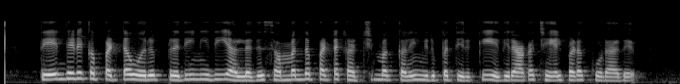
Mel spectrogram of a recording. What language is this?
Tamil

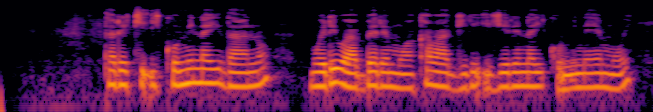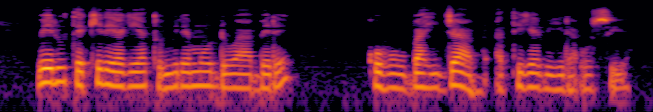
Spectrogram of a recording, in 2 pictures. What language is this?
Kikuyu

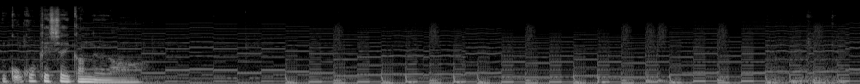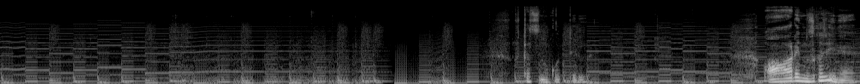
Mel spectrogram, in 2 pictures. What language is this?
Japanese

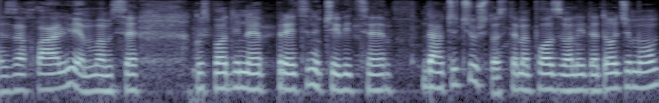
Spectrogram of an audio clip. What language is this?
Serbian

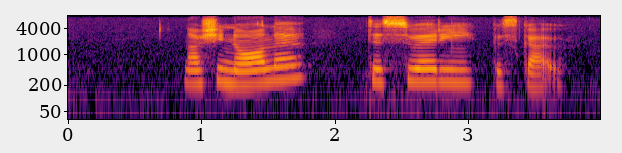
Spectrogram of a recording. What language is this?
Afrikaans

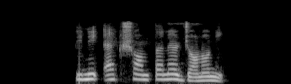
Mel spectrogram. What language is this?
Bangla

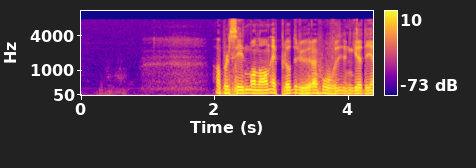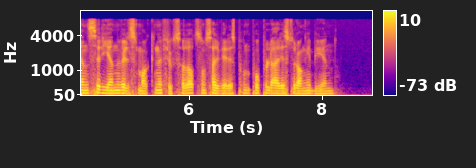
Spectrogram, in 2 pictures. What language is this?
Norwegian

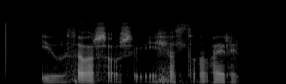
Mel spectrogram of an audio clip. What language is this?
Icelandic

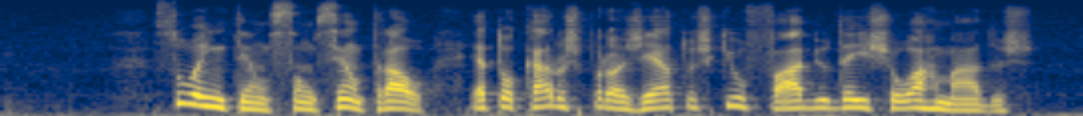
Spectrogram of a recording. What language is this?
Portuguese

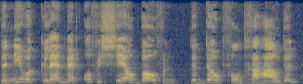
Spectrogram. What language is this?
Dutch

